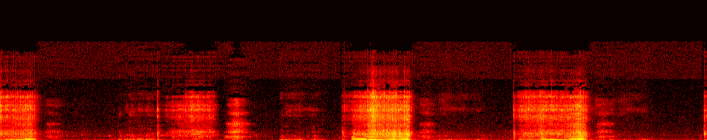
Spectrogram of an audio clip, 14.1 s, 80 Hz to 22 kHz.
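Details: Open-mouth snoring from a Chinese woman, sometimes on breathing out: loud, irregular, harsh rattling snores with quieter breaths between, about 17 a minute.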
